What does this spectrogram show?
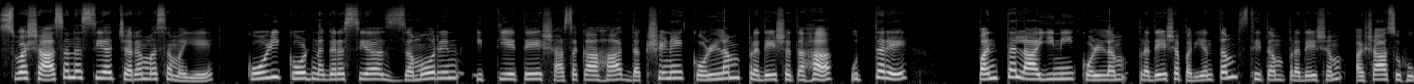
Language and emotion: Sanskrit, neutral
